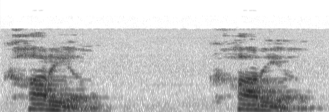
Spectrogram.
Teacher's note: Còn cái từ này trọng âm của nó sẽ là âm đầu tiên, âm khờ. Mặc dù nó ghi là âm C này nhưng chúng ta sẽ đọc là âm khờ, khờ.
